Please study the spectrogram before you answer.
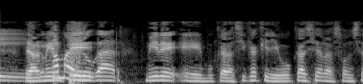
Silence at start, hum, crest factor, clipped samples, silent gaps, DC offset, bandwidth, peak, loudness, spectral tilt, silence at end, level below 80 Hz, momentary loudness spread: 0 s; none; 14 dB; under 0.1%; none; under 0.1%; 8 kHz; 0 dBFS; -14 LUFS; -6 dB/octave; 0 s; -42 dBFS; 11 LU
